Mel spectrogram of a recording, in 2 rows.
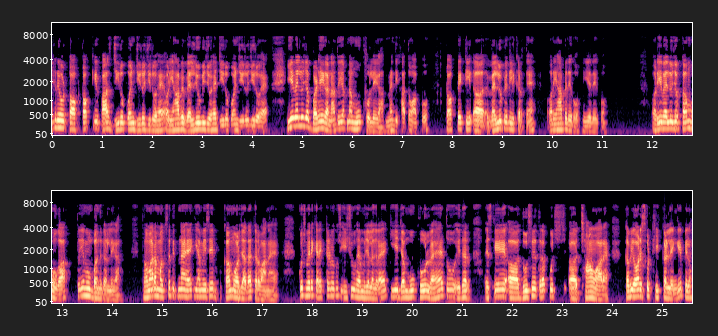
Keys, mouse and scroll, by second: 0.0-2.6 scroll down 2, 7.7 click, 8.3-9.7 drag, 10.3-12.7 drag, 14.1-16.6 drag.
